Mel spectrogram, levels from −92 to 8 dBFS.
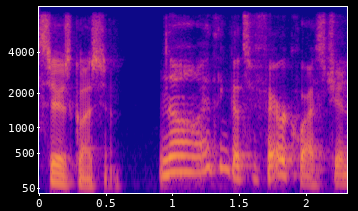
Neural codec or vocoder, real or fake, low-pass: none; real; 7.2 kHz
